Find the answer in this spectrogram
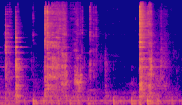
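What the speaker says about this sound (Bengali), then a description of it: "এবার নেড়ে নেব খুন্তি দিয়ে।" A spatula stirs a coconut and jaggery filling for rasaraj pitha in a pan, giving a few quiet scraping strokes and light metallic clinks spaced irregularly, close and soft with no talking.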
